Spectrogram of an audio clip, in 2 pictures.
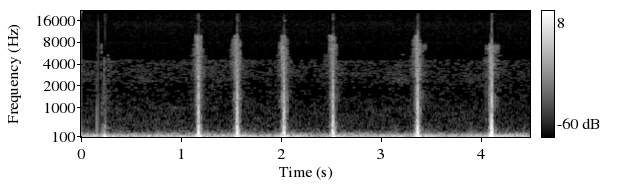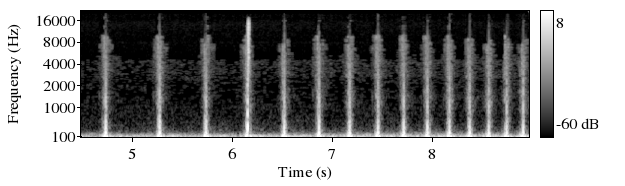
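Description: Ruffed Grouse drumming: deep, muffled thumps that start slow and speed up into a rapid roll, over a steady low hum.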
